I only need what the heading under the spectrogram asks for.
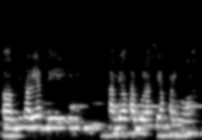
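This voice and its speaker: A young woman presenting her assignment in an online class, explaining slowly with many hesitations and fillers. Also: sits high, flat delivery, muffled recording, soft background music. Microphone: video call.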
